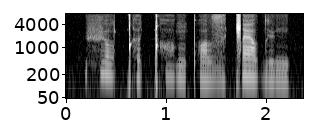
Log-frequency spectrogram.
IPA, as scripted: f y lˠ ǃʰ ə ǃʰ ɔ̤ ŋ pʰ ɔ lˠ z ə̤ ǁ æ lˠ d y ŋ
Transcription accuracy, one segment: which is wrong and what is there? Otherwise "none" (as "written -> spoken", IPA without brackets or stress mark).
none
